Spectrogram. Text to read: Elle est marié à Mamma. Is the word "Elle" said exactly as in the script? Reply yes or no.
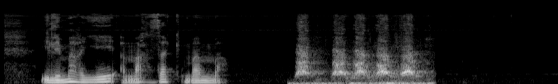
no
